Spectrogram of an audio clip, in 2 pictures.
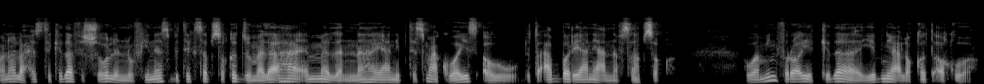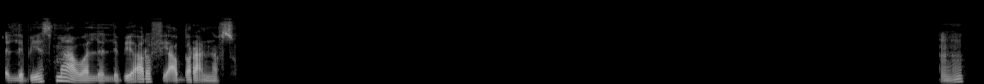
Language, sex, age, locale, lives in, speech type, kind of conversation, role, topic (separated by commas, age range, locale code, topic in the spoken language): Arabic, male, 25-29, ar-EG, Egypt, read, expert-assistant, asker, مين أنجح في تقوية العلاقات: اللي بيعرف يسمع كويس ولا اللي بيعرف يعبر عن نفسه بوضوح؟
